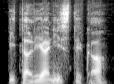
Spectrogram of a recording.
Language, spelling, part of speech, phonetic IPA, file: Polish, italianistyka, noun, [ˌitalʲjä̃ˈɲistɨka], Pl-italianistyka.ogg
